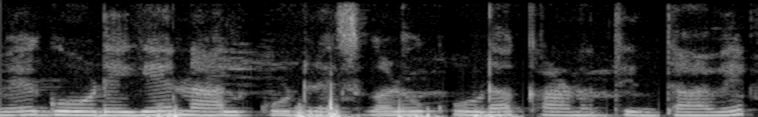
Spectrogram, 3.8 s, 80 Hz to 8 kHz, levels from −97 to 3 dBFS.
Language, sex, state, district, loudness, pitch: Kannada, female, Karnataka, Bidar, -23 LUFS, 225 Hz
